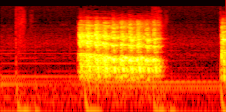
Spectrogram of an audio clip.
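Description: A dolphin chattering sound effect: one short burst of rapid, high-pitched chatter, starting about a second in and lasting under a second.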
